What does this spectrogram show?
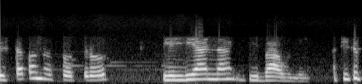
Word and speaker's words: Ghibaudi: Yo soy la señora y está con nosotros Liliana Gibauli. ¿Así se pronuncia, Liliana? Sí, así se pronuncia, Liliana Gibauli. Es de ascendencia italiana. Y Liliana Gibauli.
